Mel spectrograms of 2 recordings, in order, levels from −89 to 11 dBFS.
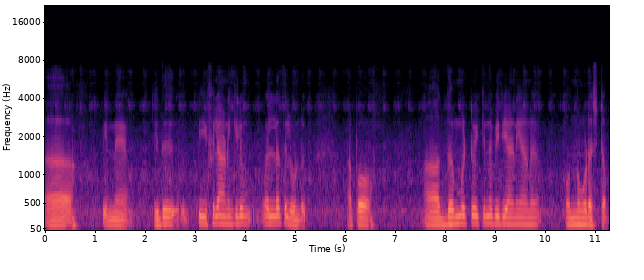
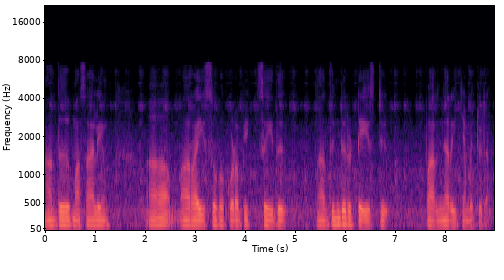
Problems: constant background noise, low volume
